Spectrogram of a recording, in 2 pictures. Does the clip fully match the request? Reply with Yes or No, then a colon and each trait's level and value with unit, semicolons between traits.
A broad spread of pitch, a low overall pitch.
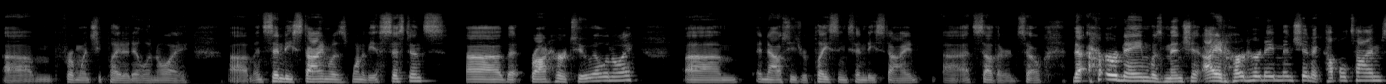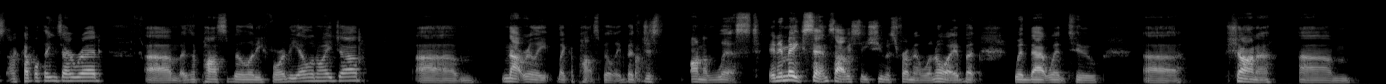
Yes: wide, 7.9 semitones; low, 120 Hz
